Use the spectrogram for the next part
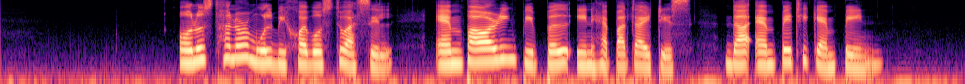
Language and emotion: Assamese, neutral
